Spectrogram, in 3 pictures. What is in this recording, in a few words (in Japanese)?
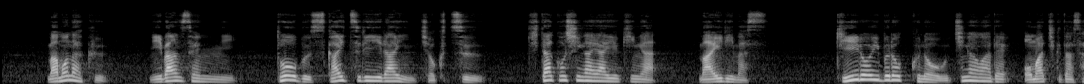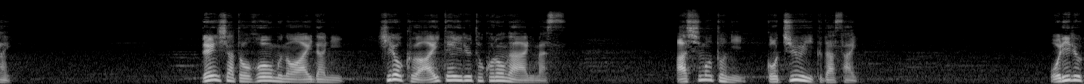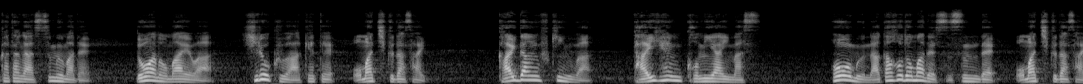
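接近放送, 混雑付帯, 男声; 放送は「北越谷行 (混雑付帯)」です。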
